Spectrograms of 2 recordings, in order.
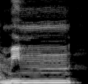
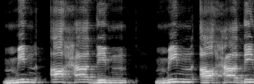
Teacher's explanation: اس کی وجہ یہ ہے کہ نون ساکن کے فوراً بعد حروف حلقی میں سے یہاں پر حمزہ ہے، تو یہاں نون پر اظہار کریں گے، یعنی نون کی آواز کو ظاہر کر کے ادا کریں گے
